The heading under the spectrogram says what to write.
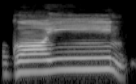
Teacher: এটা গাইন নয়, এটা গইন, মুখকে গোল করে পড়তে হবে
